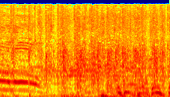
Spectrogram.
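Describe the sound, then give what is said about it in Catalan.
Audience ovation of applause and cheering after a performance, a dense, loud, steady wash of clapping and crowd noise that lasts throughout, with a voice speaking over it. “Bravo! Una ovació.”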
